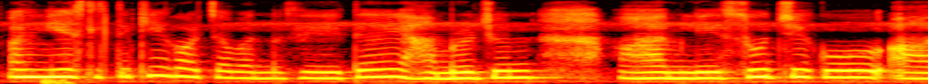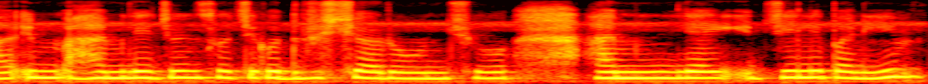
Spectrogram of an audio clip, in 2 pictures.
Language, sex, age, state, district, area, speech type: Nepali, female, 18-30, West Bengal, Darjeeling, rural, spontaneous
